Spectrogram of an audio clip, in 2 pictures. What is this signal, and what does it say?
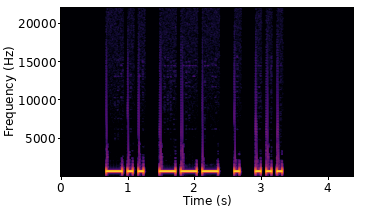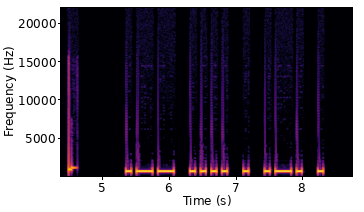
Morse code, heard as a keyed tone, about 15 wpm, 700 Hz. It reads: DOES WHERE
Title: Sets of 2 Words - New Word Drill - 15wpm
